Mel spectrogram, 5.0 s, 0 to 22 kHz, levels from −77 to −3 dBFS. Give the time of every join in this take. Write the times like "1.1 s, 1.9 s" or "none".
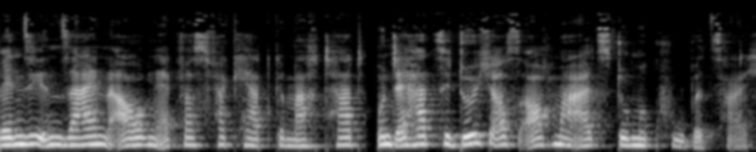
none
